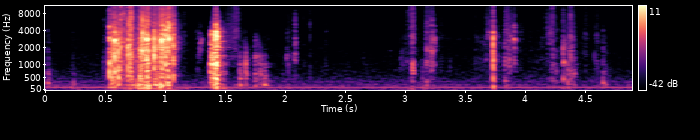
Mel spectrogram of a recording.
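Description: Oracle cards from the Twin Flame Journey Oracle deck by Mystic Moon being shuffled up close: one long riffling burst, then several shorter flicks and taps, with no speech.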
